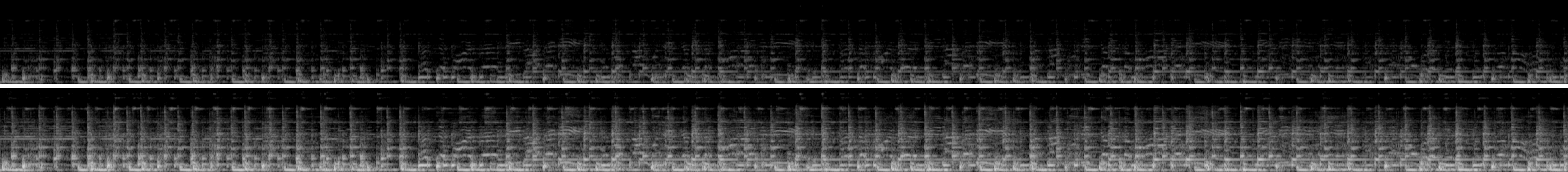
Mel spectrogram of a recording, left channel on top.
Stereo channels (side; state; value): left; quieter; 18.5 dB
